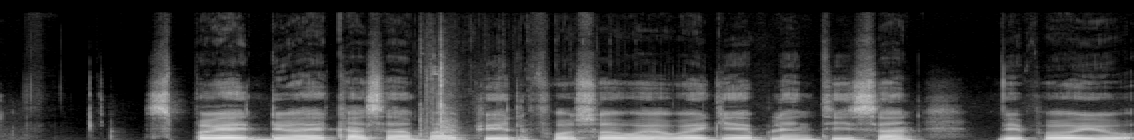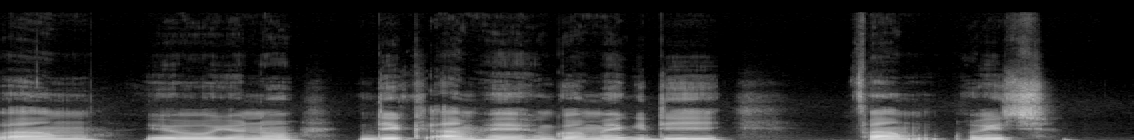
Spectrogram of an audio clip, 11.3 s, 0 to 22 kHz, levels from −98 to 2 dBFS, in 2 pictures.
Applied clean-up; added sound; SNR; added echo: neural mask model RNNoise.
